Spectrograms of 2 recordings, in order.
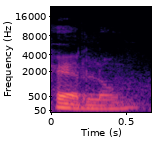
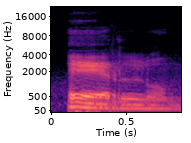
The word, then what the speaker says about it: heirloom: What is this about an heirloom? Just Wait, you don't say it like heirloom, right? H is probably silent, right? An heir, like an heirloom.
